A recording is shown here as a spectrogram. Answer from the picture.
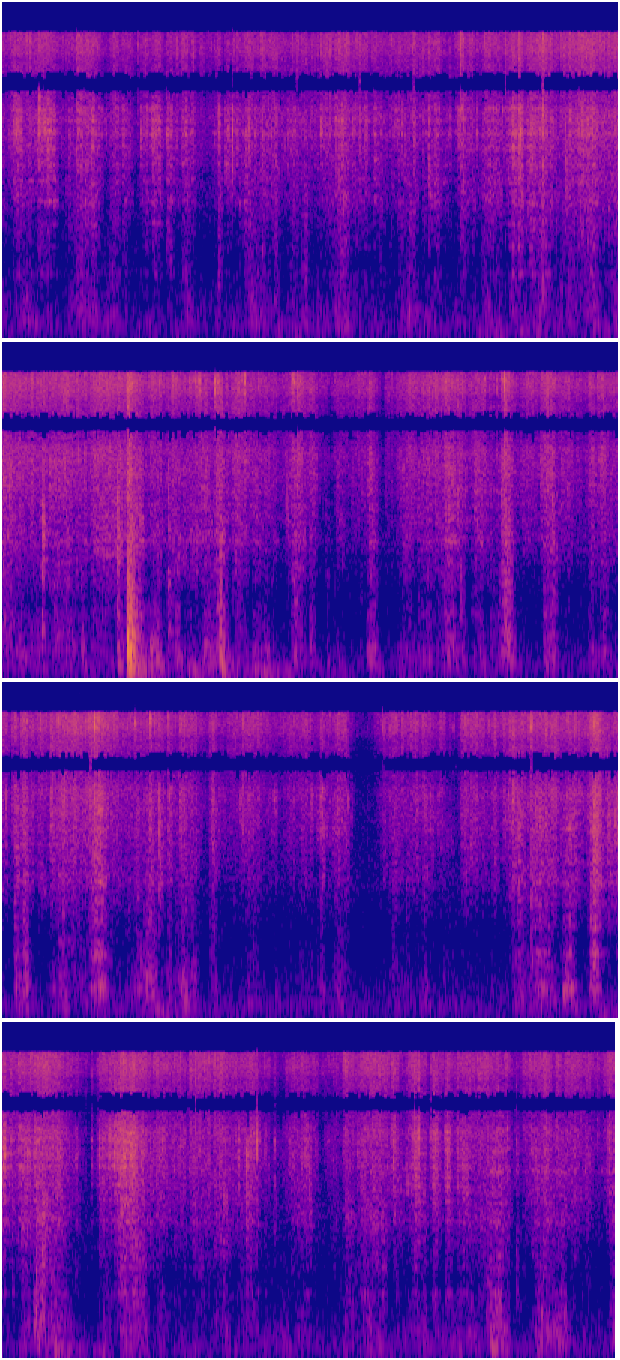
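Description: Faint rustling and light tapping from a yellow-and-black mesh swag and a small sign being handled on a craft table, with one sharp knock about ten seconds in.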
